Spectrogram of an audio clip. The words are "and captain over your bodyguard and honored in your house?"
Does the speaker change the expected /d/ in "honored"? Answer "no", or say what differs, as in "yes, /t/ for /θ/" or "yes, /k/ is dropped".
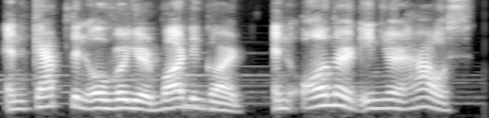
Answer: no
